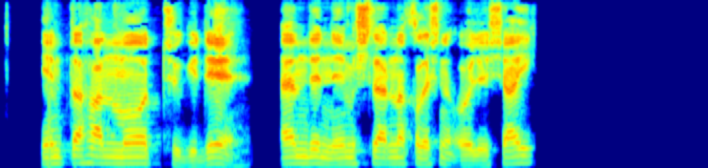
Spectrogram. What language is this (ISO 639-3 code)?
uig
